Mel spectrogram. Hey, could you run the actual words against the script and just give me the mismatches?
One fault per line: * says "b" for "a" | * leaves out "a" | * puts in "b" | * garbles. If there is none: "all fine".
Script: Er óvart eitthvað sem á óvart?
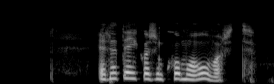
* says "þetta" for "óvart"
* puts in "kom"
